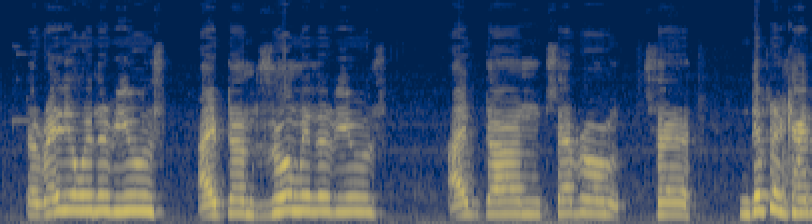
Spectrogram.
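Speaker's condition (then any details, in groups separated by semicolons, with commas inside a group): Cerebral palsy; from birth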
